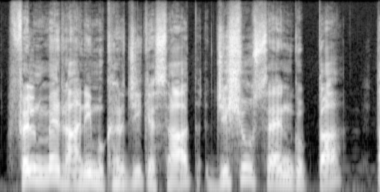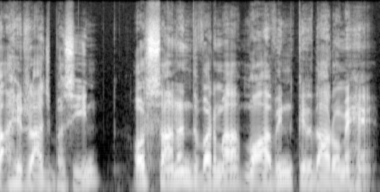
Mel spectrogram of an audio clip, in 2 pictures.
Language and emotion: Urdu, neutral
